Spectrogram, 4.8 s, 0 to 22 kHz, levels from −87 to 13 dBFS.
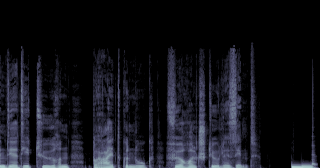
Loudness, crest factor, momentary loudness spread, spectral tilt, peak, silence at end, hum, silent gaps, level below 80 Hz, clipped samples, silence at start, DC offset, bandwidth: -21 LUFS; 16 dB; 14 LU; -7 dB/octave; -4 dBFS; 0.05 s; none; 4.06-4.23 s; -30 dBFS; under 0.1%; 0 s; under 0.1%; 15 kHz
